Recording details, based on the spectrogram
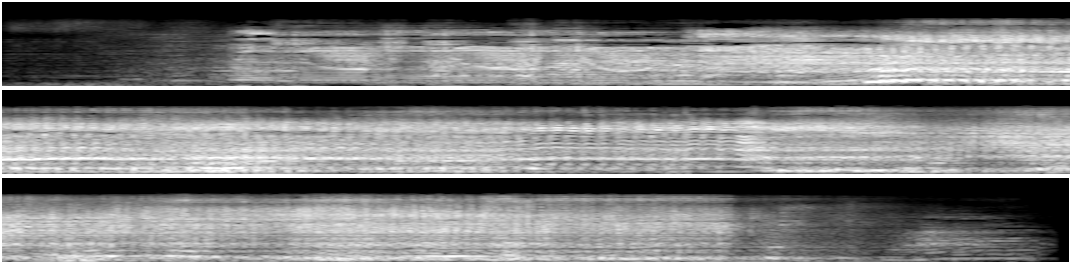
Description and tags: weird monster sound
my first sound ever! recorder with a cheap mono mic and post processed with adobe audition ( slowdown, pitch, etc)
